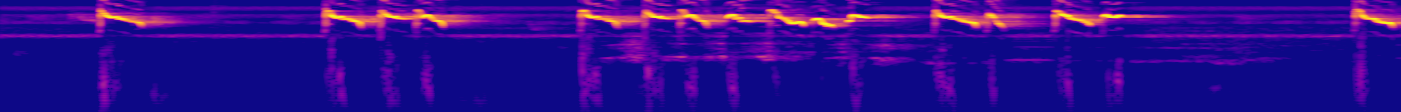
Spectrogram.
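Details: Lure song for young Oriental white-eyes learning wild singing: bursts of high, falling whistled notes in runs of two to six, spaced by short silences, with a faint steady tone in the background.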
